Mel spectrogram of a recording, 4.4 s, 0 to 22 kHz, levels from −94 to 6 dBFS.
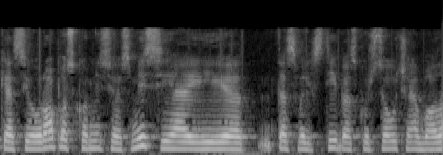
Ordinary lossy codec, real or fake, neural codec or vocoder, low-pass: MP3, 64 kbps; real; none; 9.9 kHz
